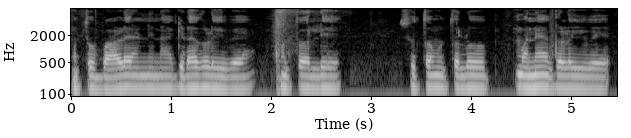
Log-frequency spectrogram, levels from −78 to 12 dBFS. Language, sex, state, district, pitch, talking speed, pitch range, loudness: Kannada, male, Karnataka, Koppal, 130 Hz, 100 wpm, 125-135 Hz, -15 LUFS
